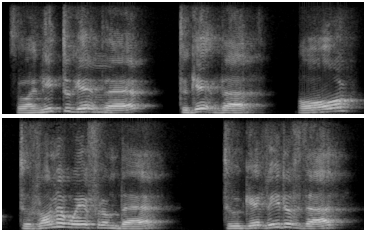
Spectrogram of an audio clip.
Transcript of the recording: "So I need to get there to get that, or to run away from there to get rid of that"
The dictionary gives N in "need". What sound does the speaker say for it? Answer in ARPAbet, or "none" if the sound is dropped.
N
